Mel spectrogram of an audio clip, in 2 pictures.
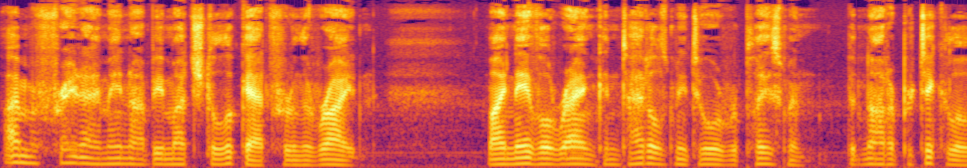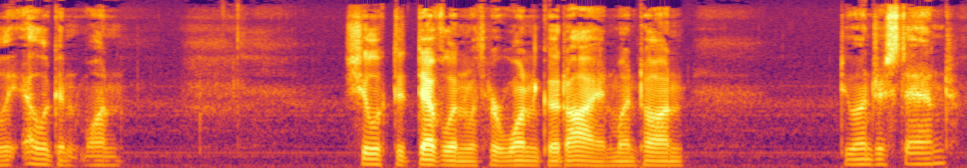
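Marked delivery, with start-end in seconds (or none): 0.0-8.2 soft, dry invalid's voice; hushed, dry rasp; raspy. A narrator's reading. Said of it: "Her voice was raspy, dry from oxygen". 13.5-14.4 soft, dry invalid's voice; hushed, dry rasp; raspy. A narrator's reading. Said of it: "Her voice was raspy, dry from oxygen".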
